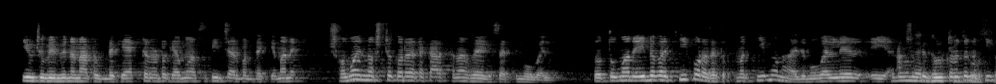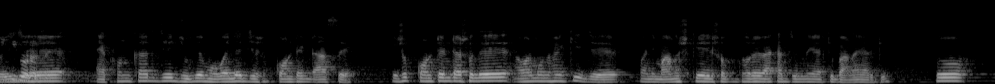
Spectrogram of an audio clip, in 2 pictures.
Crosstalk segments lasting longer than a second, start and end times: 8.9-10.2

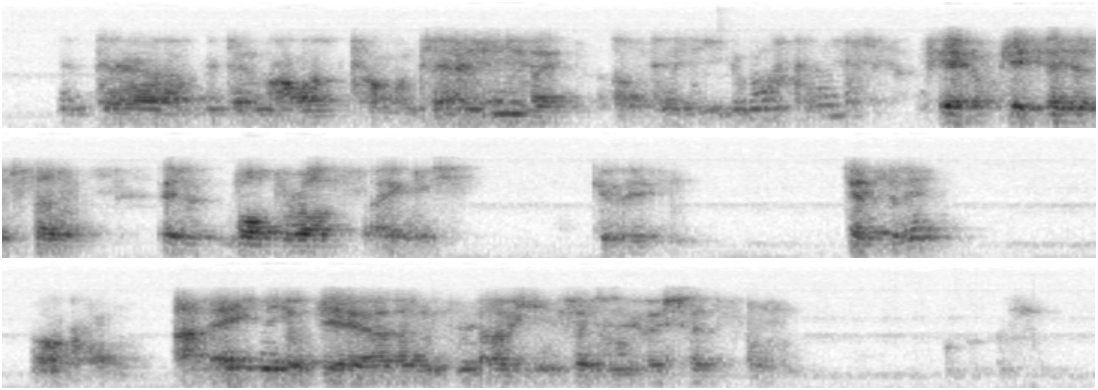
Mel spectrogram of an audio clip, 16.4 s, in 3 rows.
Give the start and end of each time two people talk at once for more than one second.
12.2-14.1

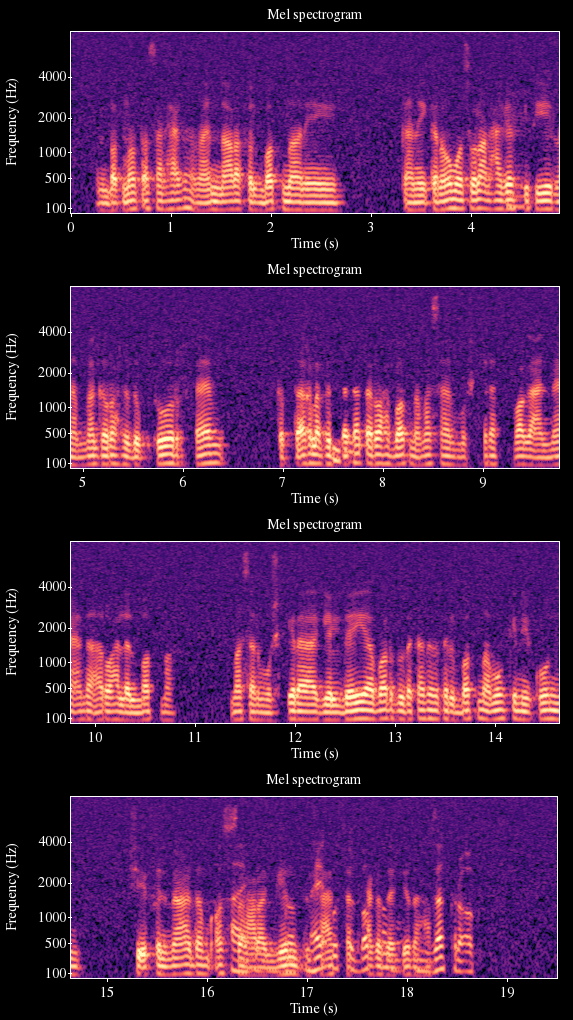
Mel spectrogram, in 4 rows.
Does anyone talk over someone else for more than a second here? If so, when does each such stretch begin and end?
16.2-18.3

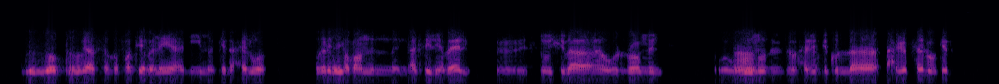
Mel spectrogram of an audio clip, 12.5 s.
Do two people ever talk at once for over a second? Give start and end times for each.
none

